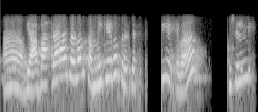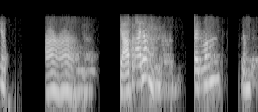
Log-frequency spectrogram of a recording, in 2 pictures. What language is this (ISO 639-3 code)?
san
